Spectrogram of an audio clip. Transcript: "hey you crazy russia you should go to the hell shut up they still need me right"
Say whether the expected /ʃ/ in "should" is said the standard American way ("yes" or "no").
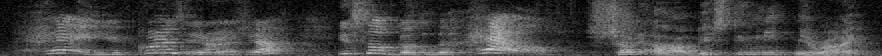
no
